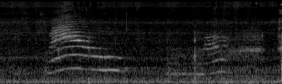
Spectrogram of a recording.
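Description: Kittens cry in the background with a drawn-out, wavering mew and a shorter, fainter second cry, both fairly soft and set against a low steady hum.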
